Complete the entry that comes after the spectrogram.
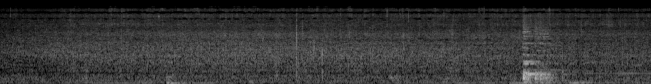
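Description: Fresh spinach sautéing in a hot cast-iron skillet on medium heat: a steady sizzling hiss as the leaves steam and wilt. A short louder sound breaks in about five seconds in.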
